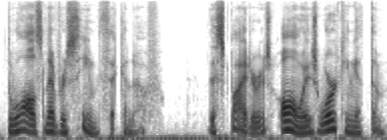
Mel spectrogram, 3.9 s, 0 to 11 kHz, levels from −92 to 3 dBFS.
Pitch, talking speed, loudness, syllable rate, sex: 125 Hz, 200 wpm, -18 LUFS, 5.8 syllables/s, male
